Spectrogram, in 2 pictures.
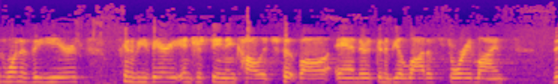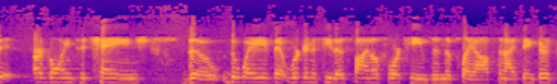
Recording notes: on the phone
